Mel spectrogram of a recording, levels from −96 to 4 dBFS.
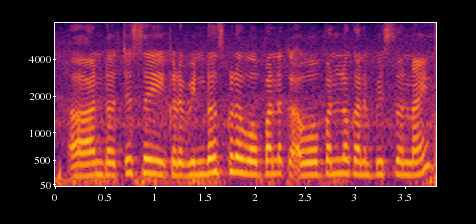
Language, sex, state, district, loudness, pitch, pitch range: Telugu, female, Andhra Pradesh, Annamaya, -14 LUFS, 235 Hz, 225-250 Hz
